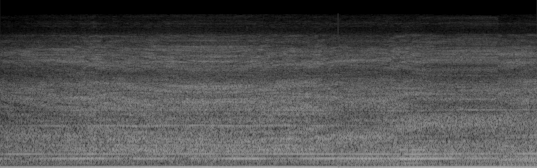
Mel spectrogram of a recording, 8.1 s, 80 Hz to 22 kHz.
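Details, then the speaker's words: Toyota Chaser 1JZ turbo engine with HKS adjustable cam pulley and aggressive HKS camshafts, first start after rebuild: loud, steady, even idle drone with no knocks or misses; idle sounds good, though a hose smell and dripping follow shortly after. "ah non c'est là c'est le ralenti ok ça a l'air bon"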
